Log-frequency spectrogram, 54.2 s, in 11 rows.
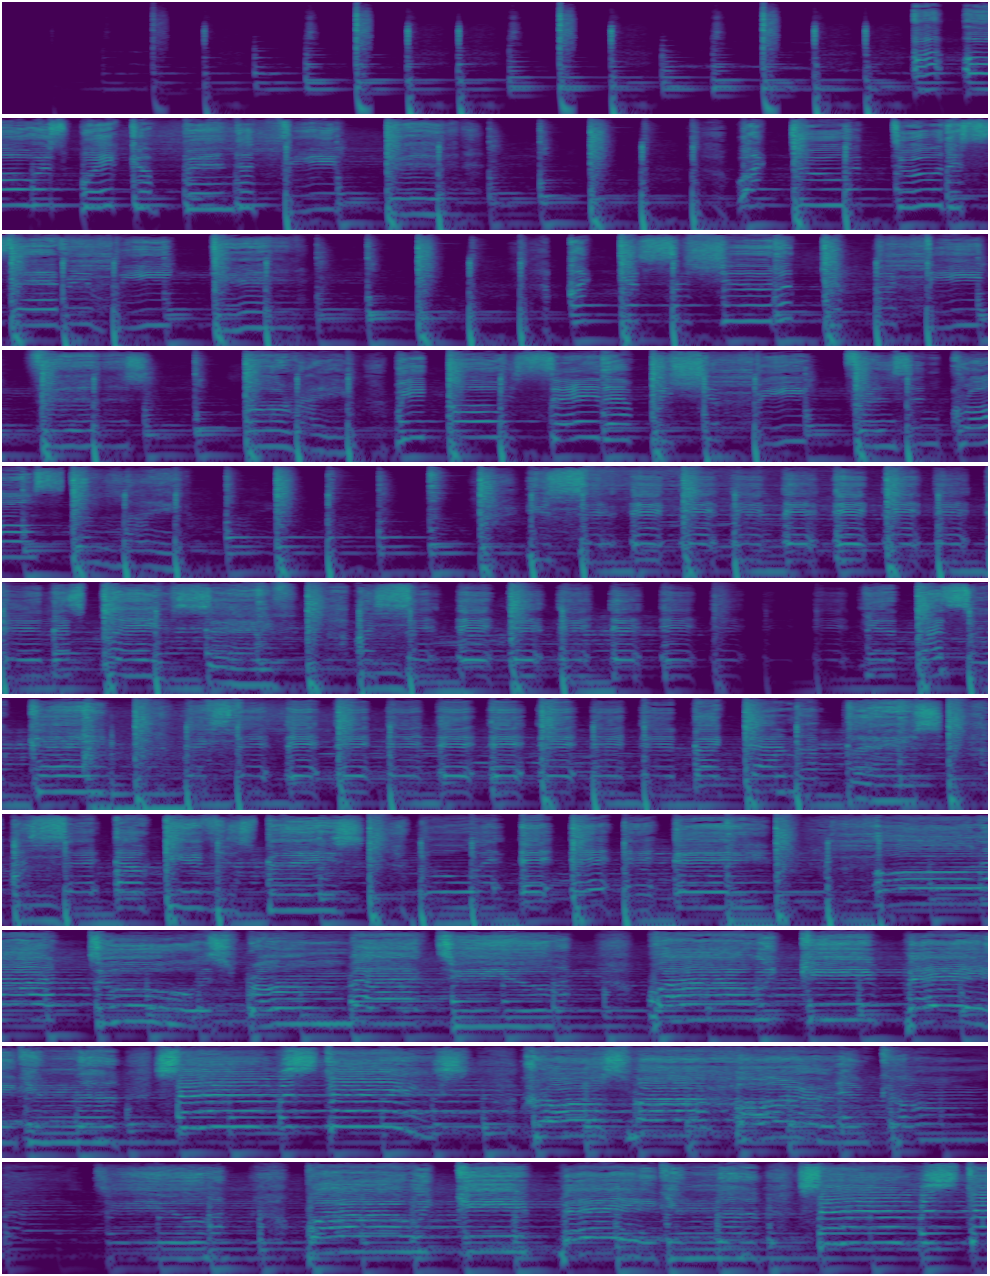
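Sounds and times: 
Top40 DJ-friendly remix at 118 bpm: 0.5 - 54.2.

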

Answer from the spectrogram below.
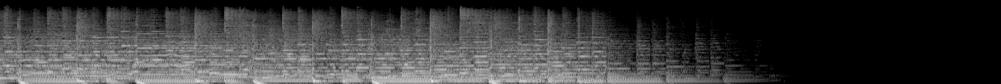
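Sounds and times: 
80s drum beat: 0.0 - 6.0.

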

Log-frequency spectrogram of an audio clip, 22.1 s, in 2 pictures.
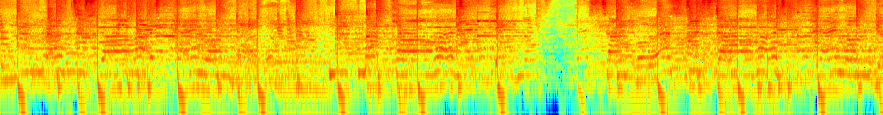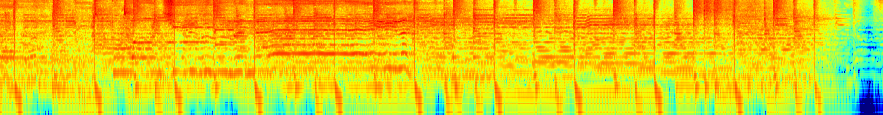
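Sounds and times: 
80s drum beat at 120 bpm: 0.0 - 21.6.

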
